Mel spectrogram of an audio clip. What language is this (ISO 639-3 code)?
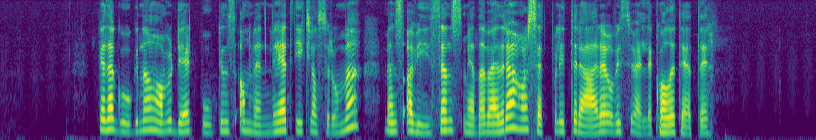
nor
